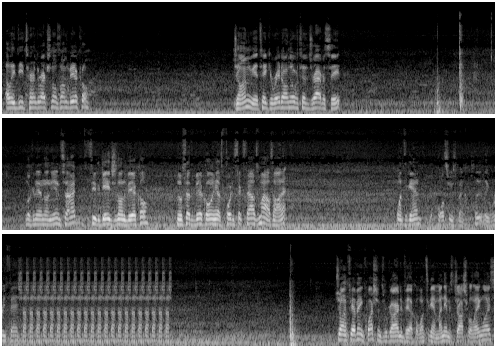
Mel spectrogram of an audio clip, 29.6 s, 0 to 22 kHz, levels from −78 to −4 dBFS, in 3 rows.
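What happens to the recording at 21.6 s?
At 21.6 s the sound stutters: one 136 ms fragment repeats exactly, back to back, 21 times from 20.20 to 23.11 s. This is a broken-record loop. Playback likely stalled and kept resending its last fragment, so the audio due then is lost.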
